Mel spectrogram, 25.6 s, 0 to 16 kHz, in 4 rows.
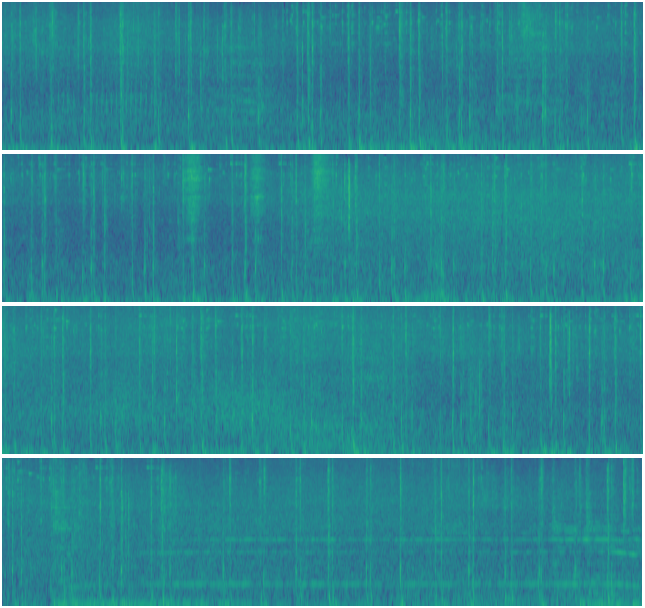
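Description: In The Witcher 3 video game, a horse gallops with rapid, steady clip-clopping hooves, moderately close, and the rhythm continues throughout with no voices.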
